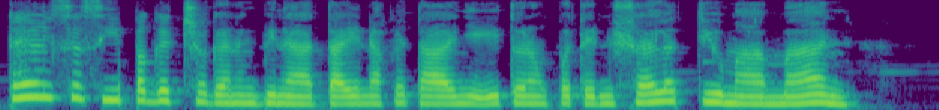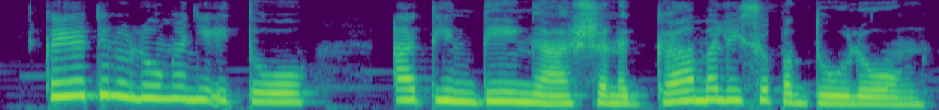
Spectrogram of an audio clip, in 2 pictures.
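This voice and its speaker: Female Filipino narrator for scripted drama, higher-pitched, slightly lo-fi recording with music behind. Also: expressive, moderate pace, warm tone, no echo. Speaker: storyteller. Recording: dull lo-fi audio, music behind. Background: background music.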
